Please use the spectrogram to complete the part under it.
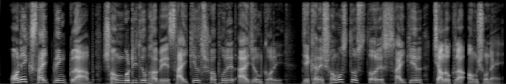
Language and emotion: Bengali, neutral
